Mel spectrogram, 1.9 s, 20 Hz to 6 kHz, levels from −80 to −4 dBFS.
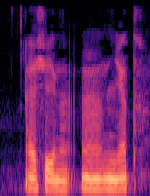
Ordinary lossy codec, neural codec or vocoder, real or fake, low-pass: MP3, 24 kbps; none; real; 5.4 kHz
